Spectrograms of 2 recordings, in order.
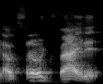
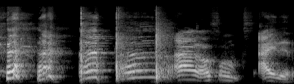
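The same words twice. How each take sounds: First: Said in the usual way. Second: Very slow, laughing "I'm so excited" stretched out. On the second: Real, not acted. Streamer giggling at his viral clip, drawn out and laughing. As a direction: laugh through every word.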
